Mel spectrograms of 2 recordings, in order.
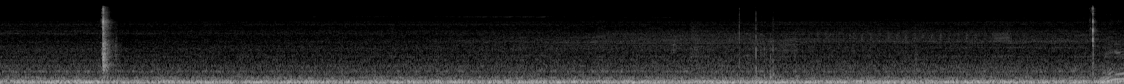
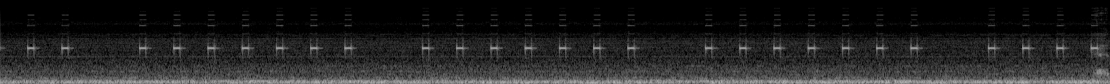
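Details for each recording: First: Rescued 486 tower with Intel i486 DX2, previously giving AMI 3- and 8-beep codes, turbo off: steady low fan hum, a couple of faint clicks, no beeps, display signal and cursor appear. Normal POST, no beep codes. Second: Tower PC with Intel i486 DX2 and American Megatrends BIOS, booted with turbo engaged; short, sharp, high beeps repeat steadily over a low fan hum: AMI seven-beep POST error.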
